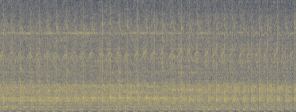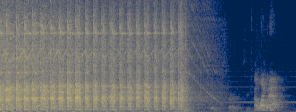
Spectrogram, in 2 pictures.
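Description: An engine is cranked by jumping the starter with a screwdriver in a shop, giving a loud, steady churning run for about ten seconds that cuts off abruptly, followed by a brief softer burst.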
